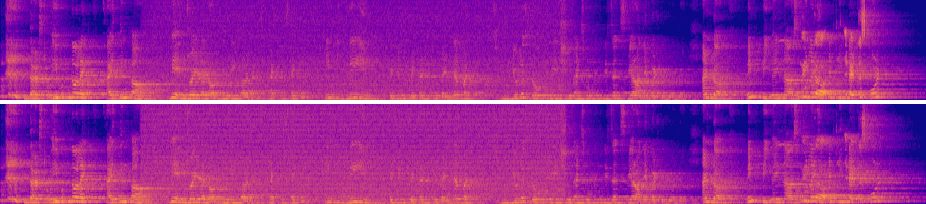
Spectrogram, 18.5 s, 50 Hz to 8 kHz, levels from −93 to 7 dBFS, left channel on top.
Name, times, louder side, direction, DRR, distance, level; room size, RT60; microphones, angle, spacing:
voice 1, 0.1-1.8 2.1-3.1 3.4-6.1 6.5-9.5 9.9-13.7 14.0-14.6 14.9-17.2, equal, 5° right, 0 dB, 0.7 m, -28 dB
sound 1, 2.8-11.3, right 5 dB, 70° right, 0.5 m, -39 dB
voice 2, 15.9-16.5 16.8-17.7, left 5 dB, 60° left, 6 dB, 0.6 m, -25 dB
8.4 x 6.5 x 6.3 m, 2.2 s
head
